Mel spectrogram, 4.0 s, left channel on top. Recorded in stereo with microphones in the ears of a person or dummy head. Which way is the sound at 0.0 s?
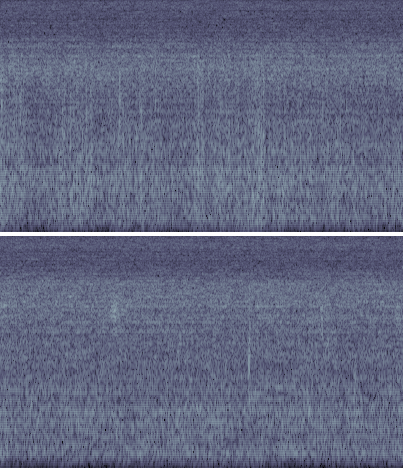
35° left (ahead or behind).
